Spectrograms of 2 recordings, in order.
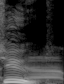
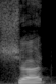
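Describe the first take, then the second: First: The vowel sounds like the one in 'shoot'. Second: The vowel sounds like the one in 'shut'. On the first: The speaker calls it right. "So it is Shoot" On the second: The speaker calls it wrong. "am I pronouncing that name right? Is it Shutt?"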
